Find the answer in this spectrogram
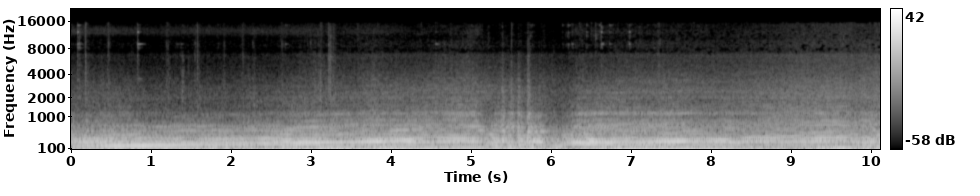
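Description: Ford Mustang GT's 4.6-litre two-valve V8 accelerating through the gears of a manual gearbox, heard from inside the car. The engine note rises for about five seconds, drops at an upshift about six seconds in, then climbs again and dips once more near the end.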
